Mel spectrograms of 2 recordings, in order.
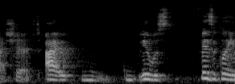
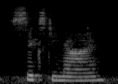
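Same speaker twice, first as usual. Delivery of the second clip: creepy joke; 4 semitones lower, 10 dB quieter, slower than usual. Retold or imitated. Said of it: "made a sixty-nine joke".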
